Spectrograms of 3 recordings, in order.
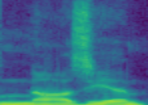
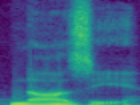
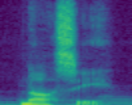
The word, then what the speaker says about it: nausea: Another tricky word is nausea, pronounced nausea or nausea or nausey, not nasi.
